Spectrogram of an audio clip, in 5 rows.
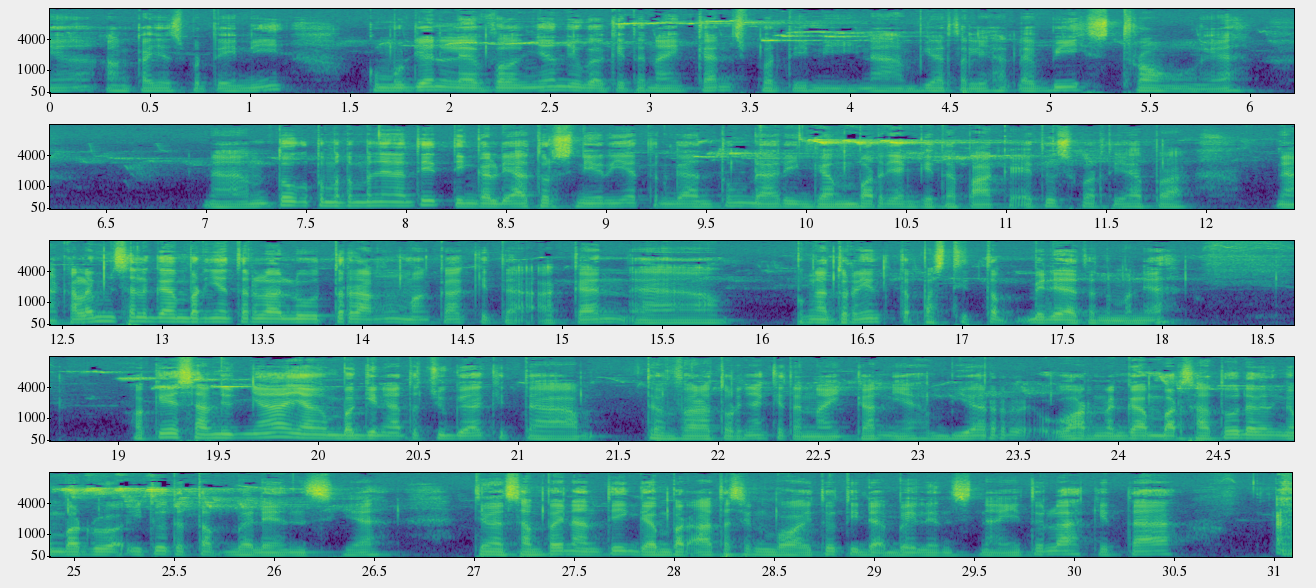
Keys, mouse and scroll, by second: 0.9 click, 2.0 click, 3.4-6.2 drag, 8.8-12.7 drag, 14.3-18.2 drag, 17.2-18.1 ctrl+scroll up 1, 18.5-20.0 ctrl+middle drag, 19.6-20.0 ctrl+scroll down 1, 20.0 click, 20.7 click, 21.8-23.4 drag, 23.6-28.2 drag, 29.0-30.6 drag, 30.9-31.0 drag.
